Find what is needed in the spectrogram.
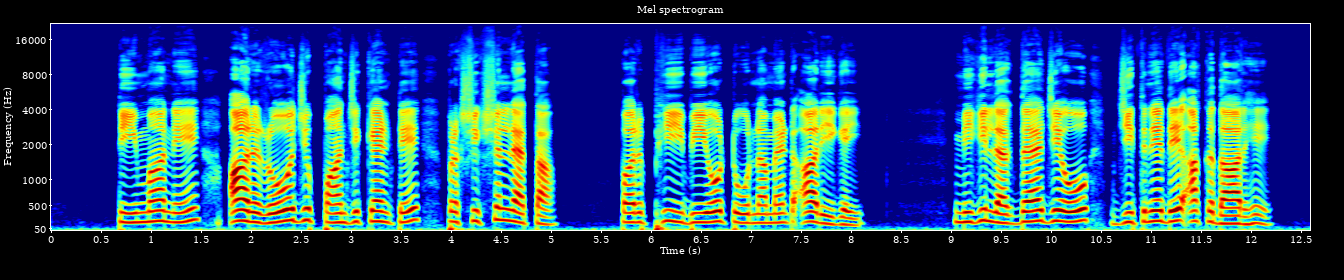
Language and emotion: Dogri, sad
